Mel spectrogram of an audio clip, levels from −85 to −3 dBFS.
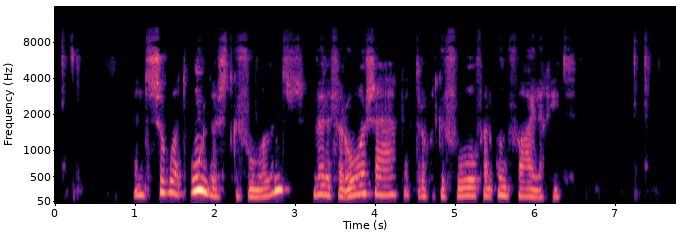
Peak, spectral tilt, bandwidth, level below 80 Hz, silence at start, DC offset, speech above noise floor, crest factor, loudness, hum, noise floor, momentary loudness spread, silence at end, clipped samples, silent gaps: -4 dBFS; -5.5 dB/octave; 9.6 kHz; -70 dBFS; 1 s; under 0.1%; 52 dB; 20 dB; -23 LUFS; none; -75 dBFS; 21 LU; 0.35 s; under 0.1%; none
